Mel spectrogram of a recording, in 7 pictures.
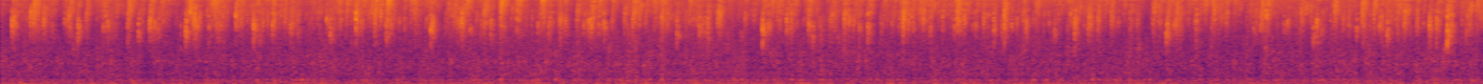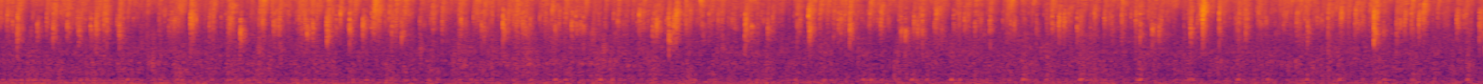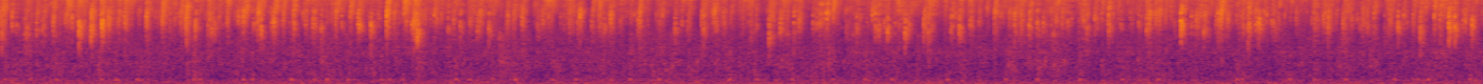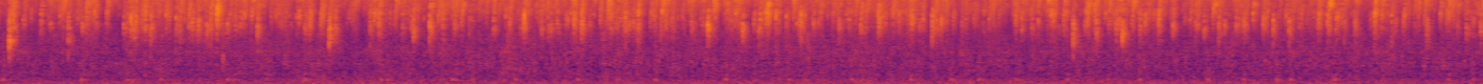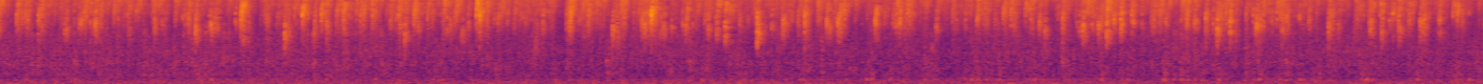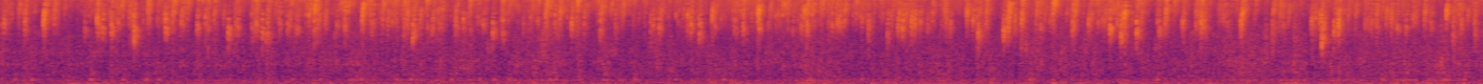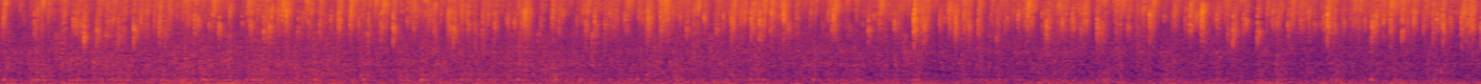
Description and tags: The sound is meant to be a recording of rain hitting pavement outdoors to resemble a city type rain.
